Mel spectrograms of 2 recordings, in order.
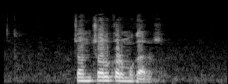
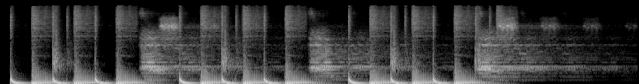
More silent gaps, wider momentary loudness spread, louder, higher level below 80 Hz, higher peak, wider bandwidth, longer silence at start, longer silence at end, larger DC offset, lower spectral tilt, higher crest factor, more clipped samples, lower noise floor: neither; first, 10 LU vs 5 LU; first, -11 LUFS vs -19 LUFS; second, -52 dBFS vs -22 dBFS; first, 0 dBFS vs -4 dBFS; second, 10.5 kHz vs 17 kHz; first, 0.75 s vs 0.1 s; first, 0.7 s vs 0.45 s; neither; first, -6.5 dB/octave vs -4.5 dB/octave; about the same, 14 dB vs 16 dB; neither; about the same, -46 dBFS vs -46 dBFS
